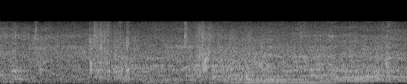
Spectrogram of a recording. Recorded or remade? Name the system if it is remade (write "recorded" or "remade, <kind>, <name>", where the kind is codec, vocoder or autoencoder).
remade, codec, SNAC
